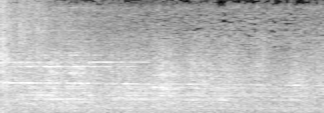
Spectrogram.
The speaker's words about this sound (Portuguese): Já no aeroporto, prestes a apanhar o avião de regresso,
